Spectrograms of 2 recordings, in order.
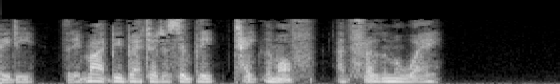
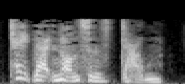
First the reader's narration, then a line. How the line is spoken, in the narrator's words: Kelsey snapped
